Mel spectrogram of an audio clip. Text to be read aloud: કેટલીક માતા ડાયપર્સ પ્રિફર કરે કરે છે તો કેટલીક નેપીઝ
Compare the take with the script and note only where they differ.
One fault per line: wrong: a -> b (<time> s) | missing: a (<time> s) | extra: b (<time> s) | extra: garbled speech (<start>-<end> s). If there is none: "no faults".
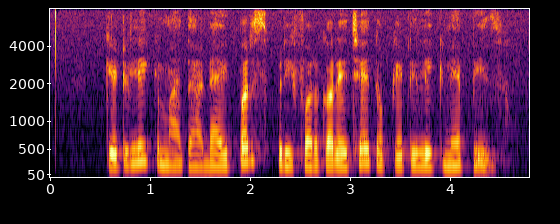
missing: કરે (3.0 s)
